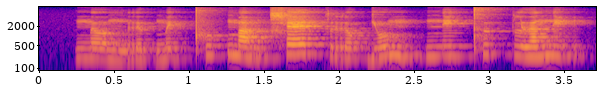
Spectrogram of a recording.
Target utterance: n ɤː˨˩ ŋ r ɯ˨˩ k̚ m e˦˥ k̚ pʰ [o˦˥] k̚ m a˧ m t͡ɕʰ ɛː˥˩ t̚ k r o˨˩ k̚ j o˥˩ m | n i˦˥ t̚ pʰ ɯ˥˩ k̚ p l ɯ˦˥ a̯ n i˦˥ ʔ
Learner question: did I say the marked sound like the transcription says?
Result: no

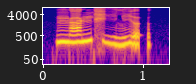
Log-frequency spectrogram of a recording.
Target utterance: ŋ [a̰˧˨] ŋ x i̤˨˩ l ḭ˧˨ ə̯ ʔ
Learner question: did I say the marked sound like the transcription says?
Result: no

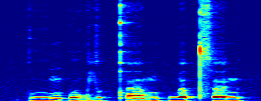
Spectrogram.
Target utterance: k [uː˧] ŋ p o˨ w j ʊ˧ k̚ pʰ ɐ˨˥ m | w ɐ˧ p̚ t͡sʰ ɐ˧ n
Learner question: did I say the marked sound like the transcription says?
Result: no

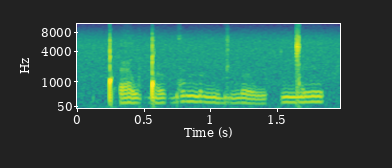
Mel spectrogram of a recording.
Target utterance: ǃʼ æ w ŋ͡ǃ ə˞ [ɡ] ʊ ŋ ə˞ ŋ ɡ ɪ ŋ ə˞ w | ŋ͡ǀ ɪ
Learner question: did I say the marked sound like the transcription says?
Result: yes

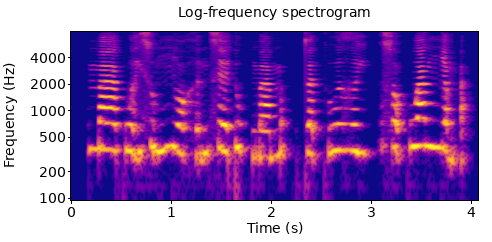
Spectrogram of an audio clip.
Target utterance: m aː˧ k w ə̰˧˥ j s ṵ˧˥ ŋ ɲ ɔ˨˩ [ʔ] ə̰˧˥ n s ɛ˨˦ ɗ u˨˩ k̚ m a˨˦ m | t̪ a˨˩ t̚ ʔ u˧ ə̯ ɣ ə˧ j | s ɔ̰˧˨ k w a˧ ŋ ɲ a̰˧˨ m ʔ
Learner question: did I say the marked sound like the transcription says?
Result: no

